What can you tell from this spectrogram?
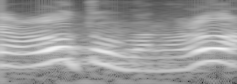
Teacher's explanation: عین کا ادنائے حلق، تو عین کا خیال کر کے عُتُوًّا ضمہ پڑھنا ہے۔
